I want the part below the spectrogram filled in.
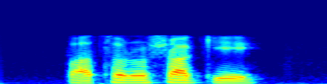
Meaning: obviously, clearly, evidently
- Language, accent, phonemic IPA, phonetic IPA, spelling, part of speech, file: Armenian, Eastern Armenian, /bɑt͡sʰoɾoʃɑˈki/, [bɑt͡sʰoɾoʃɑkí], բացորոշակի, adverb, Hy-բացորոշակի.ogg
